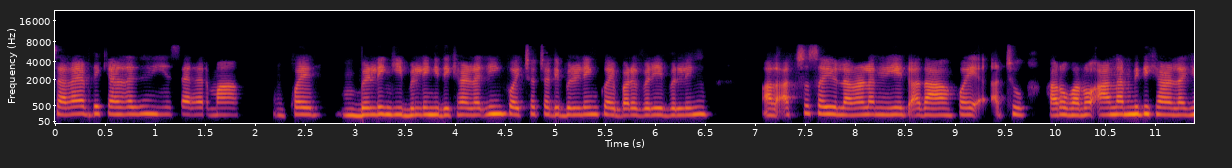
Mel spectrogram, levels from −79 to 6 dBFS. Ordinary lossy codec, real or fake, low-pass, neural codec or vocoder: MP3, 48 kbps; fake; 7.2 kHz; codec, 24 kHz, 0.9 kbps, WavTokenizer, large speech release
